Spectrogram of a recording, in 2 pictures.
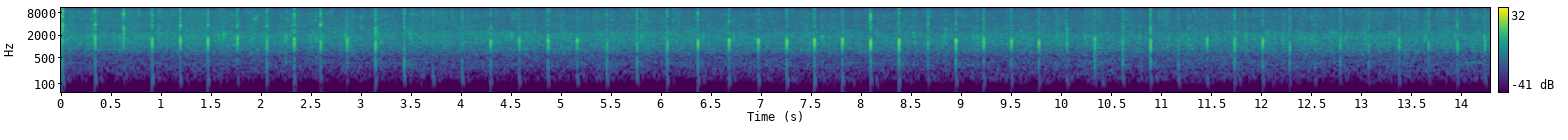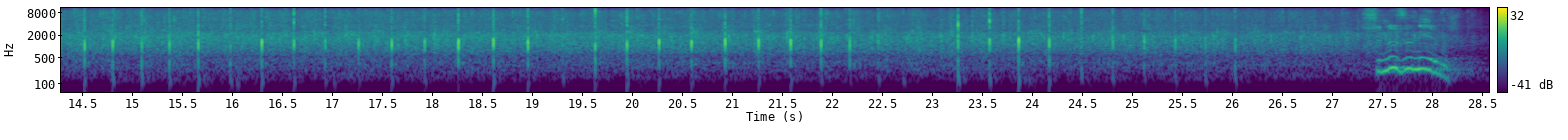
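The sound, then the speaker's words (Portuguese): A large audience at a Portuguese political party rally applauds steadily for nearly half a minute for the party's members of Parliament, a dense, even wash of many hands clapping, fading out as a voice begins speaking at the very end. “os deputados e aquele trabalho incrível que têm feito e a que eu peço uma grande salva de palmas pela coragem que têm tido no Parlamento.”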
